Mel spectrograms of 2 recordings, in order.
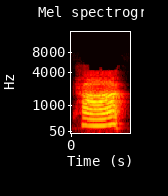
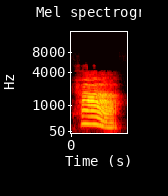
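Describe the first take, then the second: First: The syllable is said with a high tone. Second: The syllable is said with a falling tone. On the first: "with tone mark two, the tone is high" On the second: "With tone mark one, the tone is falling"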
